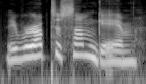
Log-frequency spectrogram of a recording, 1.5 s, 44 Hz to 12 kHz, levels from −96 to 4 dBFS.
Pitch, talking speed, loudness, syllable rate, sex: 245 Hz, 245 wpm, -15 LUFS, 5.5 syllables/s, female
